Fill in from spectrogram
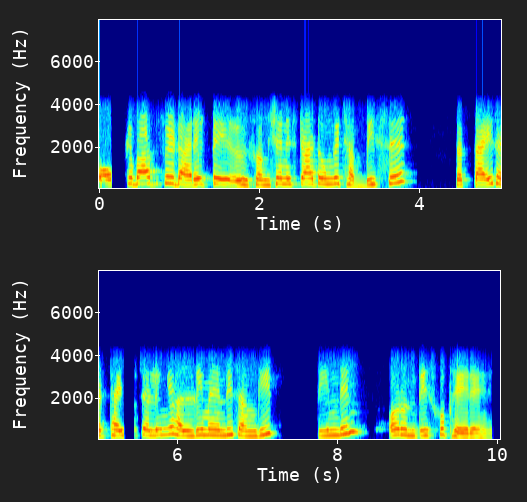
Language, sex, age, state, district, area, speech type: Hindi, female, 45-60, Madhya Pradesh, Bhopal, urban, conversation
